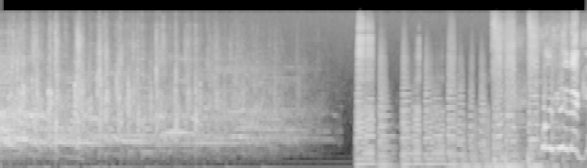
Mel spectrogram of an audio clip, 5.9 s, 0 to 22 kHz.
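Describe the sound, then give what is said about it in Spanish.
A crowd applauds steadily for about three seconds, the clapping thinning and fading out before a loud, tonal burst of music cuts in; the 'aplauso del día' applause of the Operación Vallarita segment on La Sabrosona 94.5 radio. “En Operación Vallarita de la Sabrosona, el aplauso del día.”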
